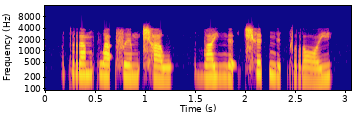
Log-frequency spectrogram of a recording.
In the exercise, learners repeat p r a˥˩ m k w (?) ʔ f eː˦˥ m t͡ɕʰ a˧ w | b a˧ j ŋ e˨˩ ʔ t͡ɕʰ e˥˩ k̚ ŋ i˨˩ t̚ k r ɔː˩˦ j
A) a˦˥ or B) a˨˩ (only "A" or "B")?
A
